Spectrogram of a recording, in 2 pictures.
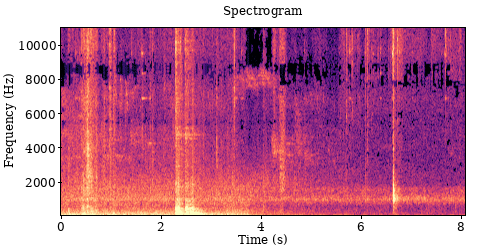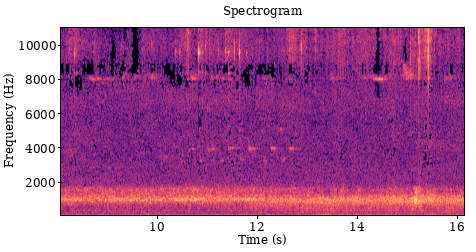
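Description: A wooden stable door is swung open, with a loud thud about two seconds in. Then it is near quiet, with a single sharp metal click as a headcollar is fastened on the pony.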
